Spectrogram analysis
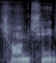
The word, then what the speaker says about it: Chongqing: a and a q i n g it's pronounced chong ching chong ching okay but c h o n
